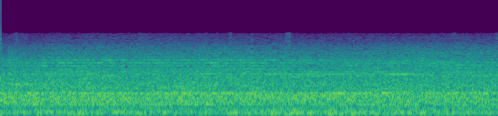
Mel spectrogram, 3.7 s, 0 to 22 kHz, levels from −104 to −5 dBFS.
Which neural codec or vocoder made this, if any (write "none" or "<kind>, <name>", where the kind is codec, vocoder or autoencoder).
none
